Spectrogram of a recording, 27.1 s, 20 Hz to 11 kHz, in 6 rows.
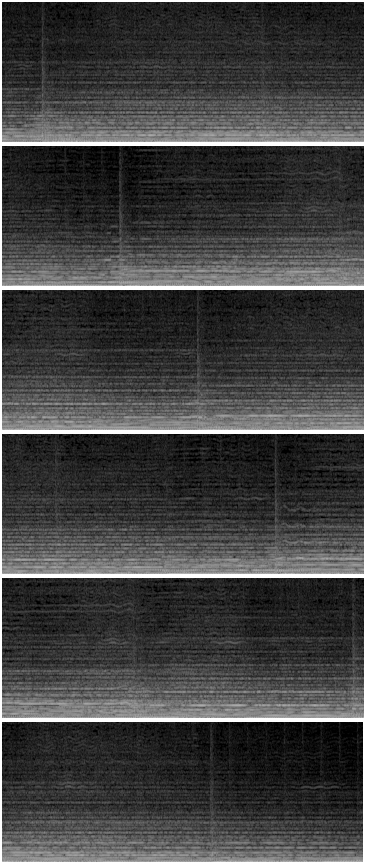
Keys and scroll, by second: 26.8 w.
